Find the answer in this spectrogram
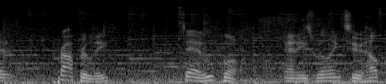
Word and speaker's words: Teahupo'o: I talked to Michel Perez about it for a while, and he was like, yep, let's try to say it properly, Teahupo'o.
